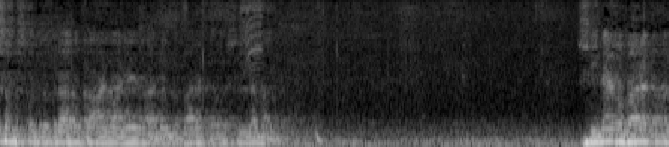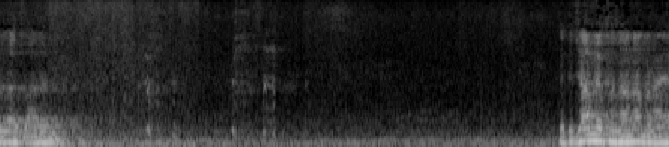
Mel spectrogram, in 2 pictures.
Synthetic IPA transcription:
sɐmsɐlːɐlɾaːɦopaaːlaːleːzaːlemʊbaːɾəkɐsɐlːəma | siːnaːemʊbaːɾəknɐlːaɦt̪aːlaːmẽː | ɪkd͡ʒaːmẽːfɐzaːnabɐñaːjaː

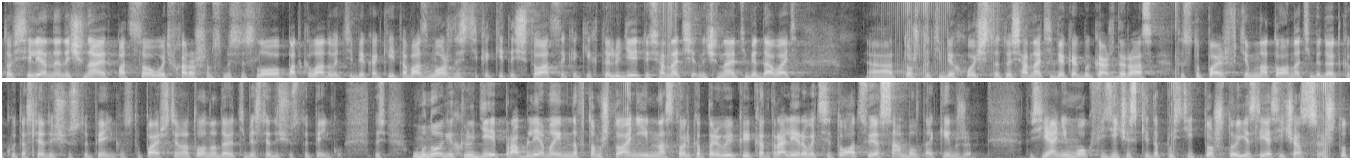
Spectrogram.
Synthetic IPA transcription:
t̪əfsʲɪlʲe̞nːəjənət͡ɕɪnajɪt̪̚pɐt̪sowəvətʲfxɐɾo̞ʂəmsmɨsʲlʲɪslˠo̞vəpɐt̪klˠad̪ɨvət̚ʲtʲːɪbʲekɐkʲijət̪əvɐzmo̞ʐnəsʲtʲɪ̥kɐkʲijət̪əsʲɪ̥t̪ʊat̪sɨɪkɐkʲixt̪əlʲʉdʲejt̪o̞ɪsʲtʲɐnatʲnət͡ɕɪnajɪt̪̚tʲɪbʲed̪ɐvatʲ | ə̰t̪o̞ʂt̪otʲɪbʲe̞xo̞t͡ɕɪ̥t̪sət̪o̞ɪsʲtʲɐnatʲɪbʲe̞kaɡ̚bɨkaʐd̪ɨjɾast̪ɨst̪ʊpajɪʂftʲɪmnɐt̪uɐnatʲɪbʲe̞d̪ɐjo̞t̪̚kɐkujʊt̪əsʲlʲe̞d̪ʊjɕːʊjʊst̪ʊpʲenʲkʊst̪ʊpajɪʂfʲtʲɪmnɐt̪uɐnad̪ɐjo̞t̪tʲɪbʲesʲlʲe̞d̪ʊɕːʊjʊst̪ʊpʲenʲkʊ | t̪o̞ɪsʲtʲ | ʊmno̞ɡʲɪxlʲʉdʲejpɾɐblʲe̞məimʲɪnːəft̪o̞mʂt̪o̞ɐnʲiinɐst̪o̞lʲkəpɾʲɪvɨklʲɪkənt̪ɾɐlʲiɾəvətʲsʲɪt̪ʊat̪sɨjʊjasambɨlˠt̪ɐkʲimʐɨ | t̪o̞ɪsʲtʲjanʲɪmo̞kfʲɪzʲit͡ɕɪskʲɪd̪əpʊsʲtʲit̚ʲt̪o̞ʂt̪o̞jesʲlʲɪjasʲɪt͡ɕasʂt̪o̞

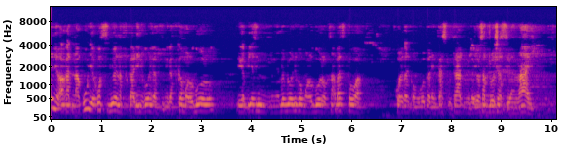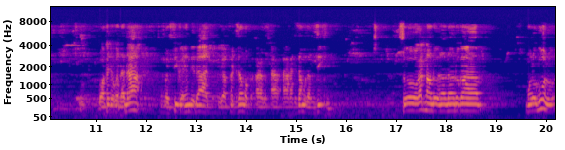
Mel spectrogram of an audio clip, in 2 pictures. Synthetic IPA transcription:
ɲɔakatinakuʄakɔsiʄuanafi̥kalinikwanikanikafi̥kamɔlɔɡɔlɔ | nikapiɡiasiɔbɛmdɔlɔnikɔmɔlɔɡɔlɔkwasamaɓasi̥pɔa | kɔnikatikɔmɔɡɔlɔpaliɛnikasi̥kutatunikaʄuwasaaɓuɗɔʃ̬asilanaɛ | wakatiwakwɛndaɗaːumɛfikaniɛndɛɗaːnnikapatizaŋɡuaakatizaŋɡuzam̩ziki | sɔwakatinaɔnanaɔndɔka | mwɔlɔɡɔlɔ

